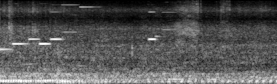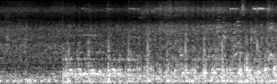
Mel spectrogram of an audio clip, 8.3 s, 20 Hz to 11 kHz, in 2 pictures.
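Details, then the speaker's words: LG 15 kg washing machine with loose, wobbly drum during spin: coarse low uneven rumble growing louder; likely worn drum bearing, to be replaced. "Nah, ini kalau drum oblak begini nih kemungkinan besar bearing amrol."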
